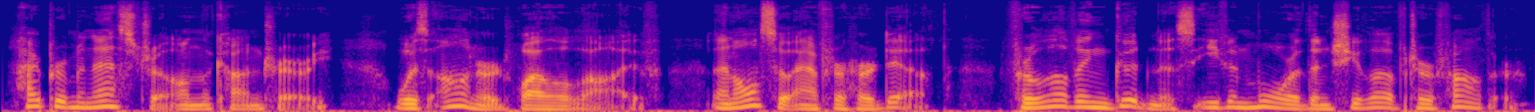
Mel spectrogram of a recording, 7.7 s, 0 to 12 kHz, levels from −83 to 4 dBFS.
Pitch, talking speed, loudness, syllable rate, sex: 135 Hz, 180 wpm, -18 LUFS, 6.4 syllables/s, male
